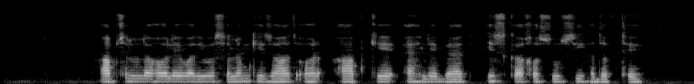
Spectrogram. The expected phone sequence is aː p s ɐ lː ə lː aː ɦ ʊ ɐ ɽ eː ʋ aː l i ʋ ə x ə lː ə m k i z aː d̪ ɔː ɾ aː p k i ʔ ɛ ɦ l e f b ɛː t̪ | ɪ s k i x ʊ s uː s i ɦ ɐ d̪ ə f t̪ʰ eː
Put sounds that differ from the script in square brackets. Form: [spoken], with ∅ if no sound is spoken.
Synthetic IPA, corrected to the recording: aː p s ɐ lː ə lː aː ɦ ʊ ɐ [l] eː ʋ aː l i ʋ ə [s] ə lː ə m k i z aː [t̪] ɔː ɾ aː p k [e] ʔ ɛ ɦ l e [∅] b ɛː t̪ | ɪ s k [a] x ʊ s uː s i ɦ ɐ d̪ ə f t̪ʰ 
